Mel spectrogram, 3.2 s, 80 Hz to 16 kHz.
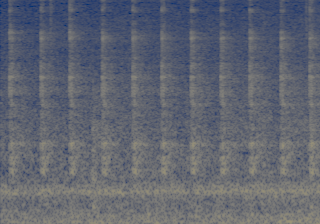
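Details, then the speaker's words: NSG 438 ESD test gun doing ISO 10605 contact discharge into the coupling plane, 2 kilohm tip resistance, press-to-start mode: sharp dry clicks three or four a second, evenly spaced; gun firing normally, automotive device not affected. "Yeah, you can probably you can't hear it, but it is discharging. So as you can see, the device actually not affected."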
